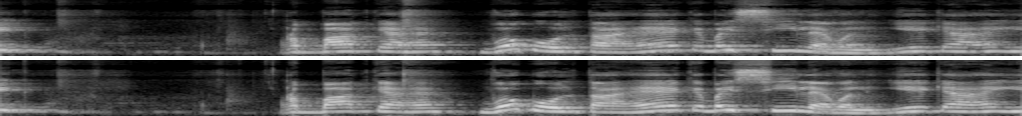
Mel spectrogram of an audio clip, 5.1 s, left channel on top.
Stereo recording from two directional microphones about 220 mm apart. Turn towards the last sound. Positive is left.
turn(degrees=-40)  # may be behind; listen again after turning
